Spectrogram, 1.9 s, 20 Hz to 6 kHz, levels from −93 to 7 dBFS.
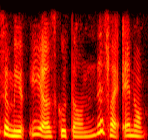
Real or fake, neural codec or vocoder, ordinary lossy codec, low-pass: fake; codec, 16 kHz, 1.1 kbps, Voila-Tokenizer; AAC, 48 kbps; 5.4 kHz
